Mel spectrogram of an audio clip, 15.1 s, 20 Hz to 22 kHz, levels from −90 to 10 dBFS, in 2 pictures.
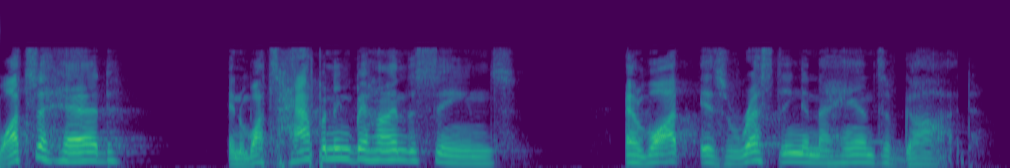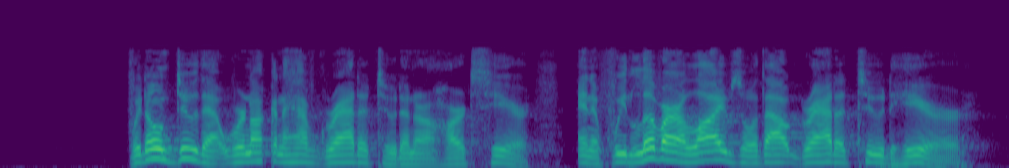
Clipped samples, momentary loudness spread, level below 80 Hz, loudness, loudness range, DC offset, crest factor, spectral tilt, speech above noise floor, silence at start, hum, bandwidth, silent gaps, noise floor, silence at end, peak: under 0.1%; 13 LU; -70 dBFS; -32 LUFS; 4 LU; under 0.1%; 22 dB; -6 dB/octave; 54 dB; 0 s; none; 7.8 kHz; none; -86 dBFS; 0.35 s; -10 dBFS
